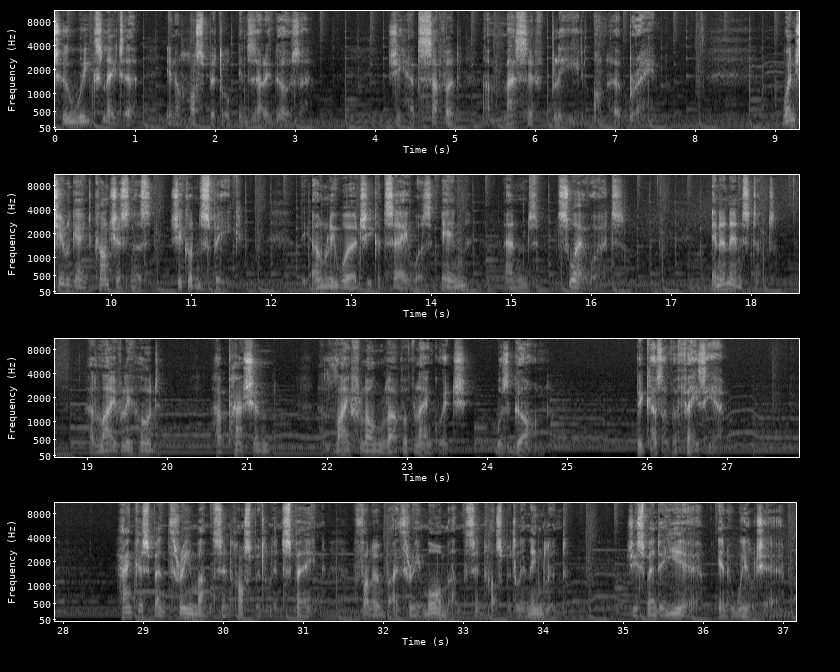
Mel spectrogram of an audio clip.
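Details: Adult narrator; normal fluent speech.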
